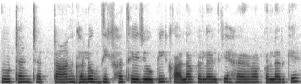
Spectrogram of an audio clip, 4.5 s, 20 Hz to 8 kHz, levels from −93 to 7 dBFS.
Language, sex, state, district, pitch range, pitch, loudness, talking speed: Chhattisgarhi, female, Chhattisgarh, Rajnandgaon, 250-265 Hz, 255 Hz, -15 LUFS, 200 wpm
